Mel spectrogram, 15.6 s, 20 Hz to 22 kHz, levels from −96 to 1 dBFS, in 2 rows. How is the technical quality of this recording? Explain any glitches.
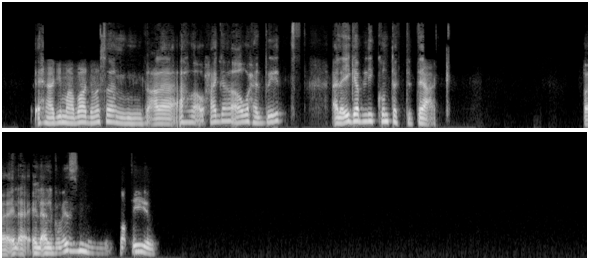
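The speech is marred by three Bluetooth SBC bit pool drops, at 0.55 to 1.35 s, 5.62 to 6.94 s and 12.28 to 15.4 s. In each, the link appears to have struggled and the encoder cut its bit budget sharply, which fits a fall from a bit pool of 31 to about 6, near 55 kbps. Starved of bits, the upper sub-bands go nearly empty and the rest are coarsely quantised, so the treble dulls and a gritty noise rises until full quality returns.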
